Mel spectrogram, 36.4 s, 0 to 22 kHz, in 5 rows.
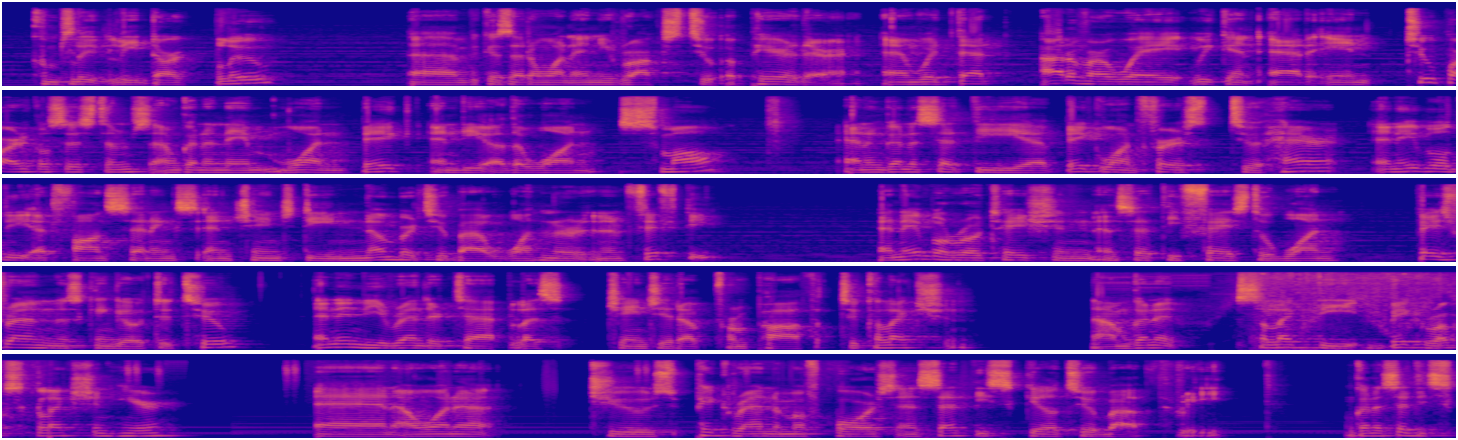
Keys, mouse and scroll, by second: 0.4 KP_7, 1.4-2.5 drag, 3.3 Tab, 6.4-6.7 drag, 7.3 click, 8.3-9.9 drag, 10.2 click, 12.7 click, 13.7 click, 15.4-16.7 drag, 18.6 drag, 20.0 click, 21.3 click, 23.9-25.6 drag, 28.0-30.0 drag, 32.0 click, 32.8-34.4 drag, 35.1-36.3 drag.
